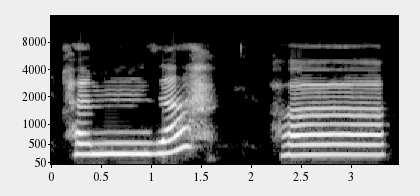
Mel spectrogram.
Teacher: इनका मखरिज हलक के नीचे वाले हिस्से से अदा किए जाते हैं। ये हरूफ हलकिया में से है और ये हलक के नीचे वाले हिस्से में से अदा किए जाते हैं।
